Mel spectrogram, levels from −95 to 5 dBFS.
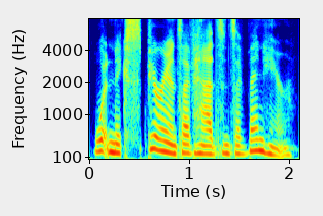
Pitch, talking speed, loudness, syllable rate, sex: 190 Hz, 315 wpm, -16 LUFS, 8.1 syllables/s, female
